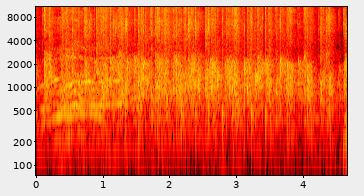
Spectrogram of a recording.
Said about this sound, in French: Et bonjour, donc, le Hard Rock Café. Merci à vous d'être avec nous. Vous pouvez vous réapplaudir encore une fois, s'il vous plaît.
